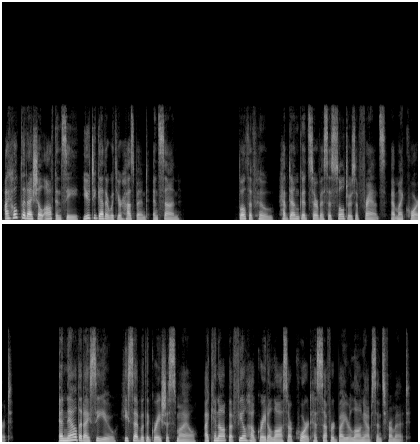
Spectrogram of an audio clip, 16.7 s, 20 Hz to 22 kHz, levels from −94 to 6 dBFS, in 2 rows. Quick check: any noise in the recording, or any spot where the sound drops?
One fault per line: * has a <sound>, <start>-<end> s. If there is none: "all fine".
all fine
